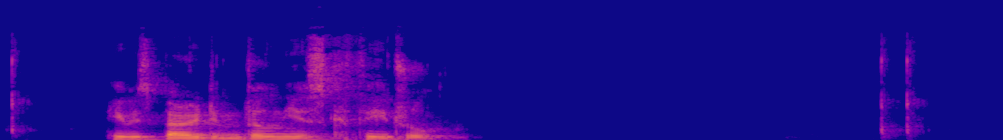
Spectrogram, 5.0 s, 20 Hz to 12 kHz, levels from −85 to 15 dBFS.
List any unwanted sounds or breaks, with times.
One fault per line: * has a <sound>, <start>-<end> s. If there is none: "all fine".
all fine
